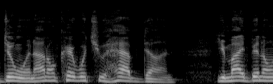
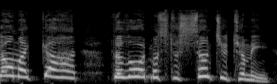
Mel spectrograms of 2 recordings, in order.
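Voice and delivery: much higher, astonished exclamation; amazed outcry; 10 semitones higher than usual. Retold or imitated. Woman realizes the Lord sent the driver, high amazed cry. Acted reaction of amazed passenger.

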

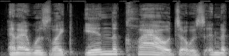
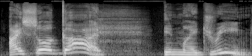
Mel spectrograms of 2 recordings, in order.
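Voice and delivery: put-on awed little boy; 7 semitones higher, slower than usual. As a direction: say it slowly with childlike awe. Child repeats news to mother.

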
